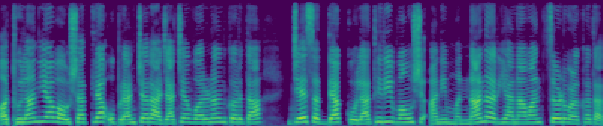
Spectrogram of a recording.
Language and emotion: Goan Konkani, neutral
